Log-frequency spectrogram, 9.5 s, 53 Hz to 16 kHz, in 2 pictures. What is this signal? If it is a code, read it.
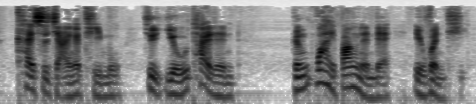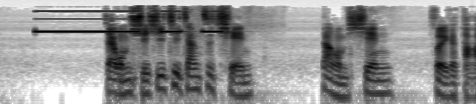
Beep code, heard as a piezo beeper, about 2800 Hz, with room echo and speech in Chinese. 1 long, 2 short. In Award, IBM and AMI BIOS tables: video adapter failure.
